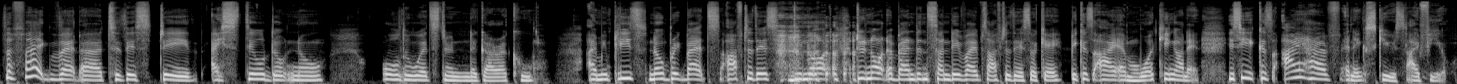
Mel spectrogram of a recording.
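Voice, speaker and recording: A woman's voice: fairly high pitch, moderate pace, darkish tone, no echo, studio quality. A woman who grew up in England and hosts a podcast, talking in a chatty, easygoing way and laughing easily. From Malaysia. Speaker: podcast host. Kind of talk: casual chat.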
